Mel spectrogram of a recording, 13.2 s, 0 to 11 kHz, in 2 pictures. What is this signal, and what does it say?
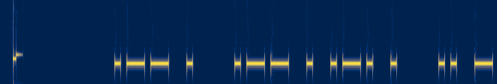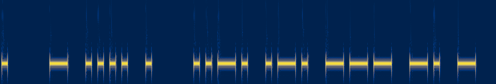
Morse code, heard as a keyed tone, about 15 wpm, 700 Hz. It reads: WE WERE IN THE FRONT
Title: Sentences from Top 1000 Words - Review Part 2 - 15wpm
